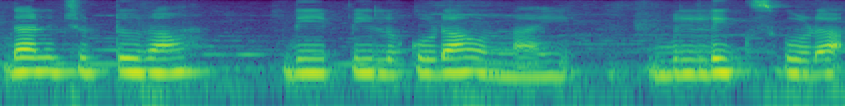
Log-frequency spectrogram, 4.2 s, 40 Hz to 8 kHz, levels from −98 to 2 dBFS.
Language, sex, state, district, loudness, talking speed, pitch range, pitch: Telugu, female, Andhra Pradesh, Sri Satya Sai, -17 LUFS, 125 wpm, 205-225 Hz, 215 Hz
